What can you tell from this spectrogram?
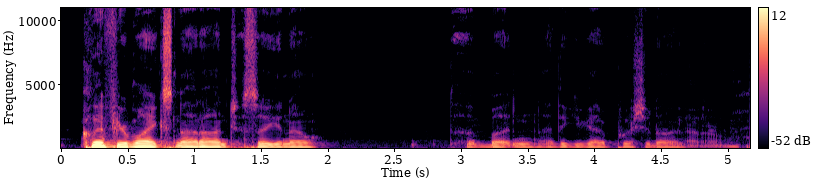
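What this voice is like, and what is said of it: Slightly raspy voice. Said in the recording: “my voice is a little raspy. I've been sick.”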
